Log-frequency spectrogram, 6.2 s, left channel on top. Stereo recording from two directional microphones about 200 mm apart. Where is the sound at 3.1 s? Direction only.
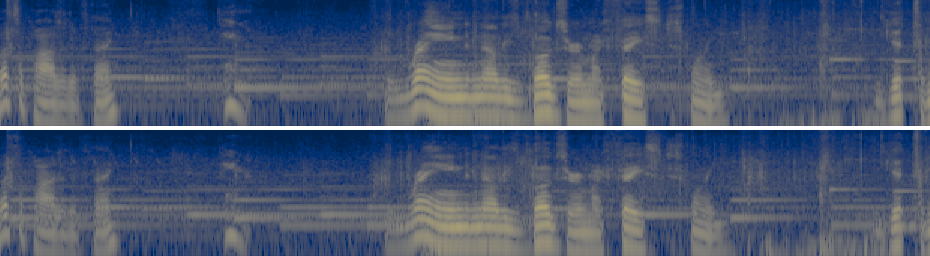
15° left (ahead or behind).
